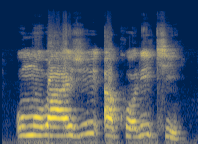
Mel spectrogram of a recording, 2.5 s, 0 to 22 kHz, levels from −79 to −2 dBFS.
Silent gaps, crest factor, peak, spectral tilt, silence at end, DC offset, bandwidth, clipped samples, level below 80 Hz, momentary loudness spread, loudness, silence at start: none; 10 dB; 0 dBFS; -3 dB/octave; 0.25 s; under 0.1%; 11.5 kHz; under 0.1%; -42 dBFS; 11 LU; -10 LUFS; 0.2 s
